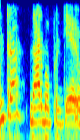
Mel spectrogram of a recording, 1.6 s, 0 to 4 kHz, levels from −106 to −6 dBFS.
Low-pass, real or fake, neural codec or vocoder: 3.6 kHz; real; none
